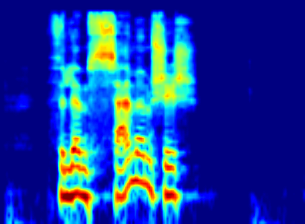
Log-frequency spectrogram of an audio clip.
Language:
Kabyle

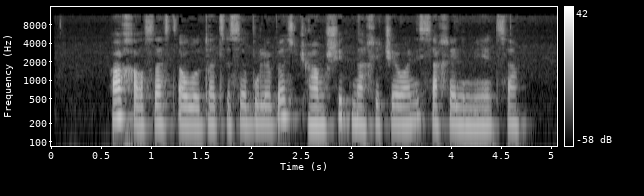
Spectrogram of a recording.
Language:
Georgian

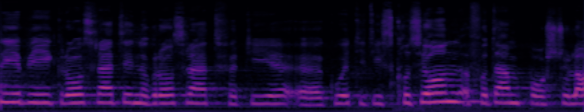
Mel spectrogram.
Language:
Swiss German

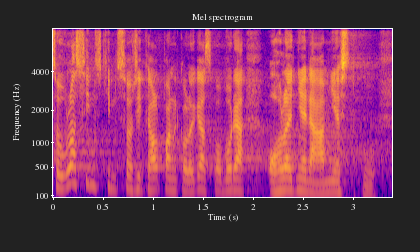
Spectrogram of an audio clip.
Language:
Czech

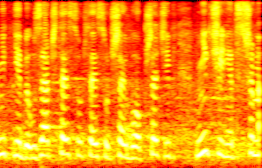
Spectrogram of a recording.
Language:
Polish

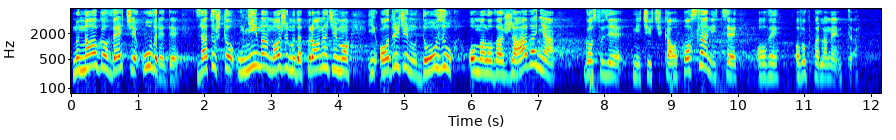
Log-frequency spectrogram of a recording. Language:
Serbian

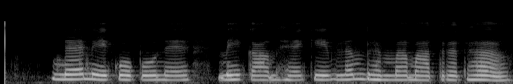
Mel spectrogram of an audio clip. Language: Sanskrit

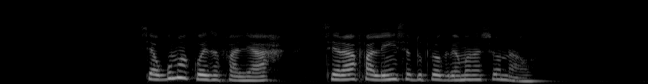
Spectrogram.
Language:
Portuguese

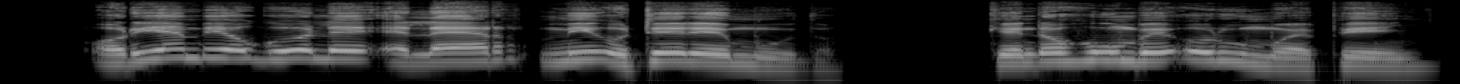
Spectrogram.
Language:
Luo (Kenya and Tanzania)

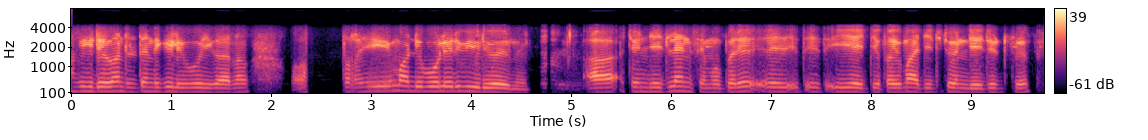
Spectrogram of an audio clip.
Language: Malayalam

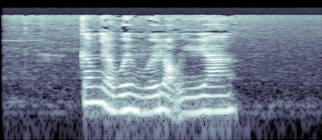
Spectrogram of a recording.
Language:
Cantonese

